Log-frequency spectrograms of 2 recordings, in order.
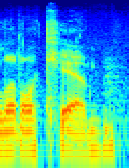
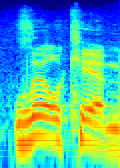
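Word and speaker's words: Lil' Kim: female rapper rediscovers being little Kim Lil Kim excuse me I'm sorry for pronouncing the t's in little I know it's Lil Kim please god dude that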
